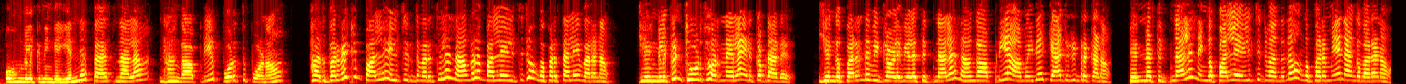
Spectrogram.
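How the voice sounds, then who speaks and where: In this cartoon web series dialogue, a woman plays a proud young wife who fiercely defends her family. Her very high voice races along, bright and forceful, as she lectures with defiance and reproach in a Kanyakumari Tamil accent.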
